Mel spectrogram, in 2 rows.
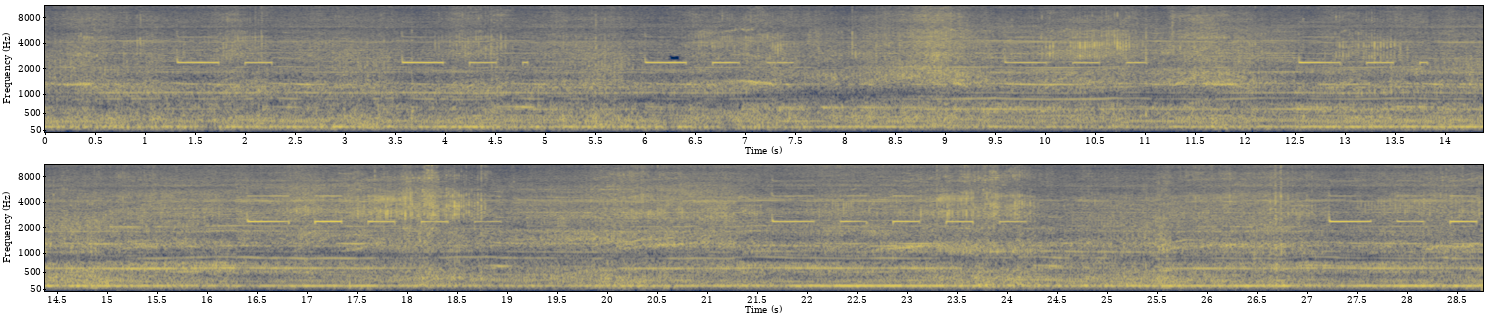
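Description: CAT 259D compact track loader's diesel engine running steadily as the machine drives back and forth on gravel, with its reverse alarm sounding in repeated runs of short, high beeps each time it backs up.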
